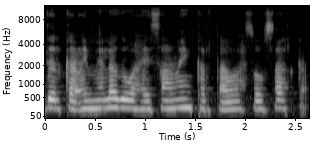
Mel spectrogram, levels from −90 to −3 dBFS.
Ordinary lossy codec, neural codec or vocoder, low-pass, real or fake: none; codec, 44.1 kHz, 7.8 kbps, Pupu-Codec; 10.8 kHz; fake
